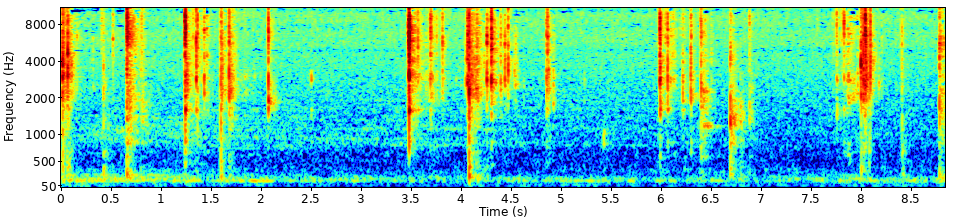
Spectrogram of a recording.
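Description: A utility knife blade shaves curls from a solid green bar of soap held in the hand, making irregular, crisp, bright scraping and snapping strokes that stop almost instantly. A faint low hum sits steadily underneath.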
